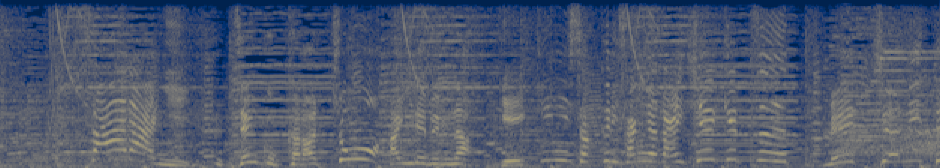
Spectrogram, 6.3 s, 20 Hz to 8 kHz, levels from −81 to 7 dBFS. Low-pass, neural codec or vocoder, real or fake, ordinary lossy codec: none; none; real; none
